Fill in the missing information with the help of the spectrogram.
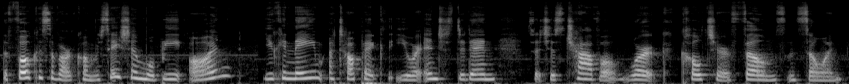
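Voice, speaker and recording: A woman teaching to camera with a bright, upbeat delivery, every word clearly enunciated. Her voice sits a little high and has a gravelly fry at the ends of phrases. She sounds close to the mic in a small indoor room. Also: normal speed. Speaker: English teacher. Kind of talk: scripted video lesson.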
